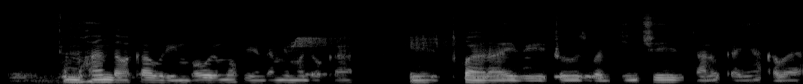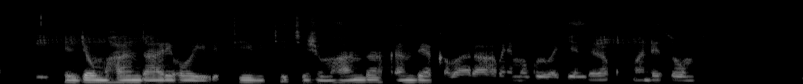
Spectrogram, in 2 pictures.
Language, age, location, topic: Kinyarwanda, 25-35, Kigali, government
